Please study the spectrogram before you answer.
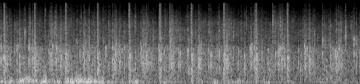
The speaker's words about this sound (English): And I ask just a big round of applause for everybody in the department.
